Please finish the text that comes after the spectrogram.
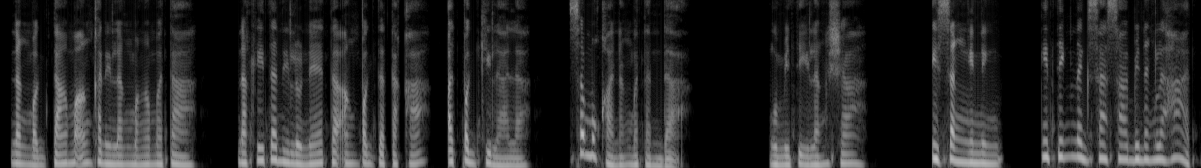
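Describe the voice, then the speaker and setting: A woman's voice: low voice, moderate pace, long pauses, a little mellow, no echo. A woman with a Filipino accent reading a scripted, dramatic romance story as its narrator.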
